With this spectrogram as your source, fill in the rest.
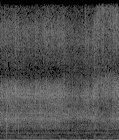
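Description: Horse gram frying in a pan, giving a steady, even sizzle that runs loud and close from start to finish with no talking over it.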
